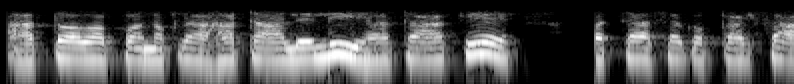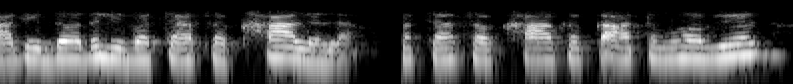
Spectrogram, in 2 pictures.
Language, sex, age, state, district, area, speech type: Maithili, female, 45-60, Bihar, Samastipur, rural, conversation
